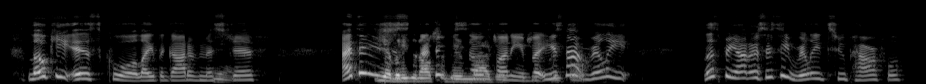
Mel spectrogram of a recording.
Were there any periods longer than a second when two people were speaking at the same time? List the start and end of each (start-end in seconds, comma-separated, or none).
3.7-5.9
